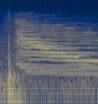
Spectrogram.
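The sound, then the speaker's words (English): A cat piano sounds a single drawn-out cat yowl, loud, rising sharply after a soft thump and holding a strained, wavering pitch for about a second with no talking. “This is effectively a twist on the cat piano”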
